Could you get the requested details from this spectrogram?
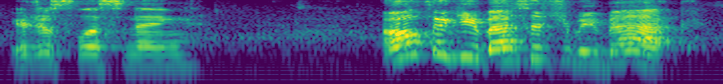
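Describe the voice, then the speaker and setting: On a phone livestream, a young woman chats casually while reading comments, sleepy and yawning as she goes. Her distinctive voice is a little high and a bit bright, with lively intonation at a normal speed. She rambles and leans heavily on filler words.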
